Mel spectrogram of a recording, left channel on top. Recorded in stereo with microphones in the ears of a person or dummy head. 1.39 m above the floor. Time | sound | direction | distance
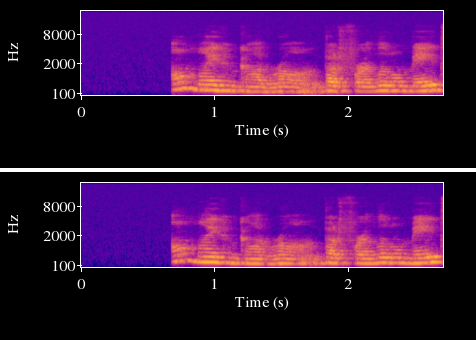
0.7 | a woman speaking | centre (ahead or behind) | 2 m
